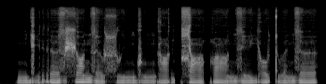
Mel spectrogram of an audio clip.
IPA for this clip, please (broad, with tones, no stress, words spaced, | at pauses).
ŋɡi˩˥rɜ˧zʃɒ˥nzɜ˩ sʷi˧ŋɡu˧ŋɡɑ˥ɡ t͡ɕɑ˥˩qʷɑ˥˩nzɪ˧ jɔ˥tʷɜ˧nzɜ˥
